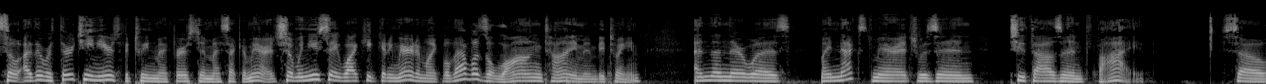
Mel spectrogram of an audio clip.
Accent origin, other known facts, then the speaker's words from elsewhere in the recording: Minnesota, United States; And I'm from Minnesota.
